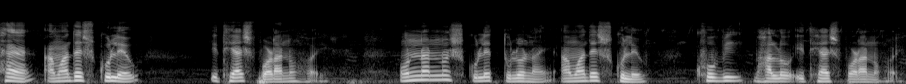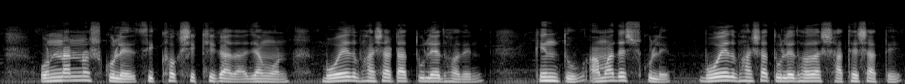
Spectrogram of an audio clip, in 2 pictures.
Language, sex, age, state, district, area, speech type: Bengali, male, 30-45, West Bengal, Purba Medinipur, rural, spontaneous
